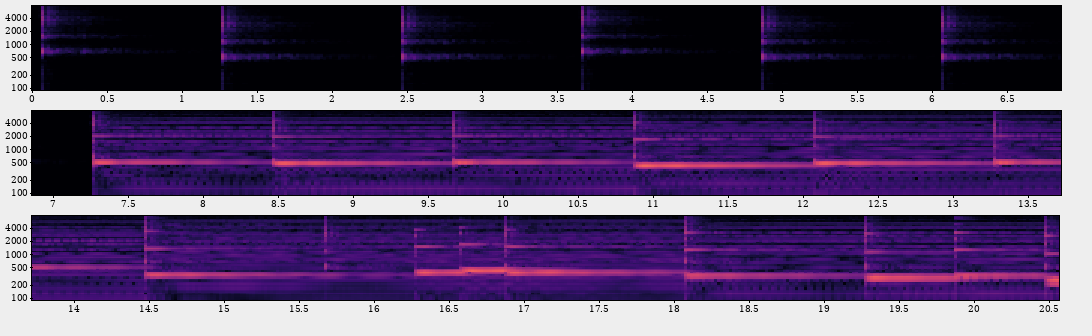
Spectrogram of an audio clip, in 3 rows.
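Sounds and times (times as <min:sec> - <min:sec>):
chorale: 0:07.4 - 0:20.5.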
